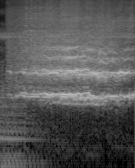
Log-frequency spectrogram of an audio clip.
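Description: A car speeds into a parking lot with a roar and its tires screech in a long, loud skid lasting a couple of seconds as it stops, the high squeal steady with engine rumble fading beneath it.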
